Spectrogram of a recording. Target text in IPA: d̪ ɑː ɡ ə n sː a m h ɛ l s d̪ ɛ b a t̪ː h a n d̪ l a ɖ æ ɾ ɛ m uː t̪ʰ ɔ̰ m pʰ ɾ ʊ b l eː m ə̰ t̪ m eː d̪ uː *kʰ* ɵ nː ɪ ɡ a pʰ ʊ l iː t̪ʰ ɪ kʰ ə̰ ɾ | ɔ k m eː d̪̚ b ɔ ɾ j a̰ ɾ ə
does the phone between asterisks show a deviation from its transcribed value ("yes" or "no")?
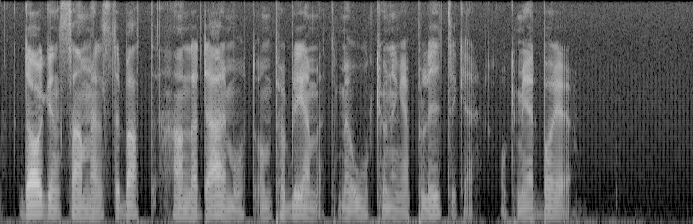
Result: no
